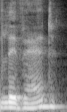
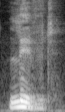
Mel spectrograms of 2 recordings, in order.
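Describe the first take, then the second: First: The ending is said as an extra syllable. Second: The ending is a single d sound. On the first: The speaker calls it wrong. "not lived" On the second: The speaker calls it right. "the ending is pronounced d"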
